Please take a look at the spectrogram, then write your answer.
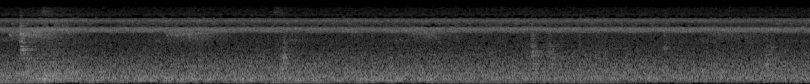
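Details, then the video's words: A field of calling insects in Kaluga region, Russia (Zhukovsky district), 11 September 2019, filmed on a Samsung Galaxy: dense sustained high-pitched buzzing trill, even in loudness, with faint scattered clicks. "Sounds of insects in field"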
